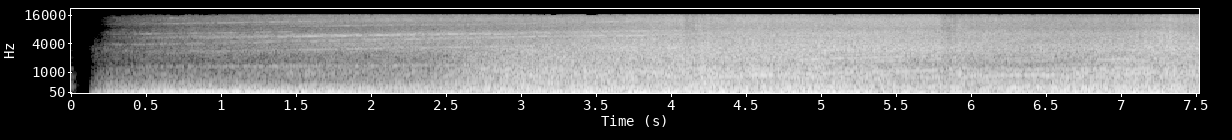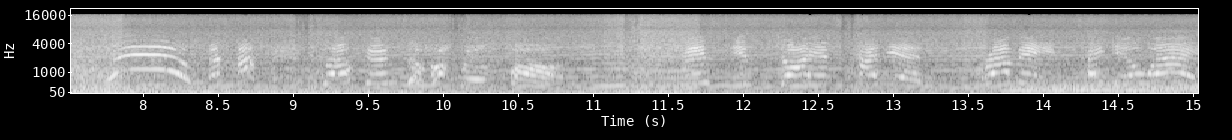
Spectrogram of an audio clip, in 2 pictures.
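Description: A racing car engine roars at high speed and revs up.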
